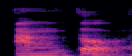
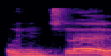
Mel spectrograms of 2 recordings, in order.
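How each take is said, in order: First: Uncle said as "ANG-kel"; correct pronunciation. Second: Uncle misread letter by letter as "oon-ch-ler"; read as spelled. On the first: Teacher showing beginners how it is read, uncle as "ang-kel". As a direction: say "uncle" with an ah start and a k sound. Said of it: "bacanya uncle ya". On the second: Teacher showing beginners the spelling, uncle read as written. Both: Shown as a demonstration.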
